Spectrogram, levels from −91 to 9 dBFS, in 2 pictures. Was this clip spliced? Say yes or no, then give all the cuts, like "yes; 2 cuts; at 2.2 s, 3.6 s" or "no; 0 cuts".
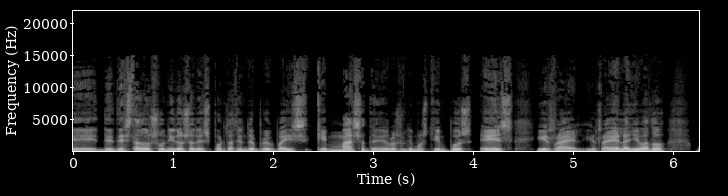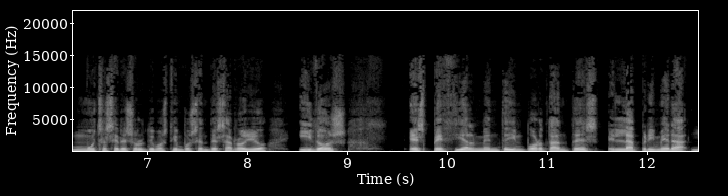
no; 0 cuts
